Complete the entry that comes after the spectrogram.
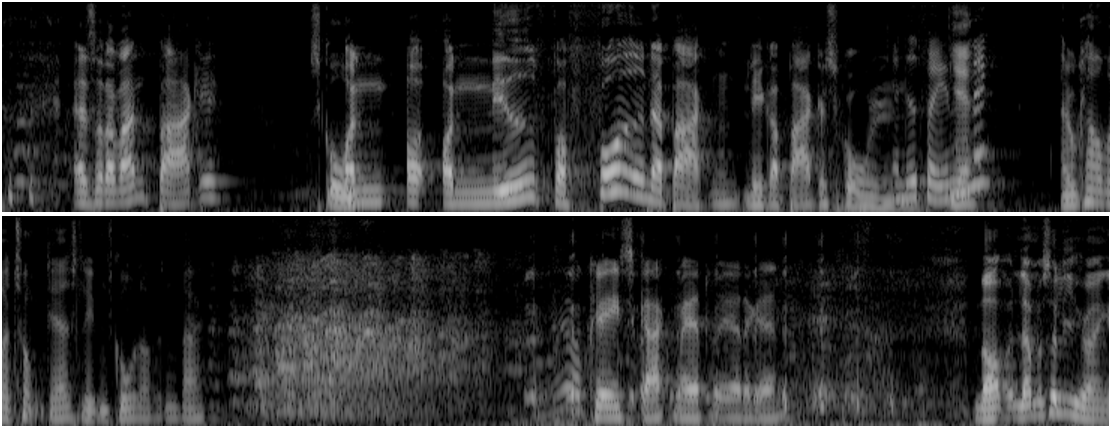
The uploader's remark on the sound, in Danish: LIVE fra HCA Comedy Festival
